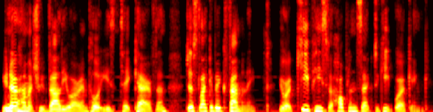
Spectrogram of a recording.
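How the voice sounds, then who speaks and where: A woman's voice: lowish voice, expressive, a little fast, natural voice. A woman voicing a domineering male company boss in a visual novel, emphatic and patronizing, over music. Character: domineering male corporate boss, loudly worried about trouble. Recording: music behind the voice.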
